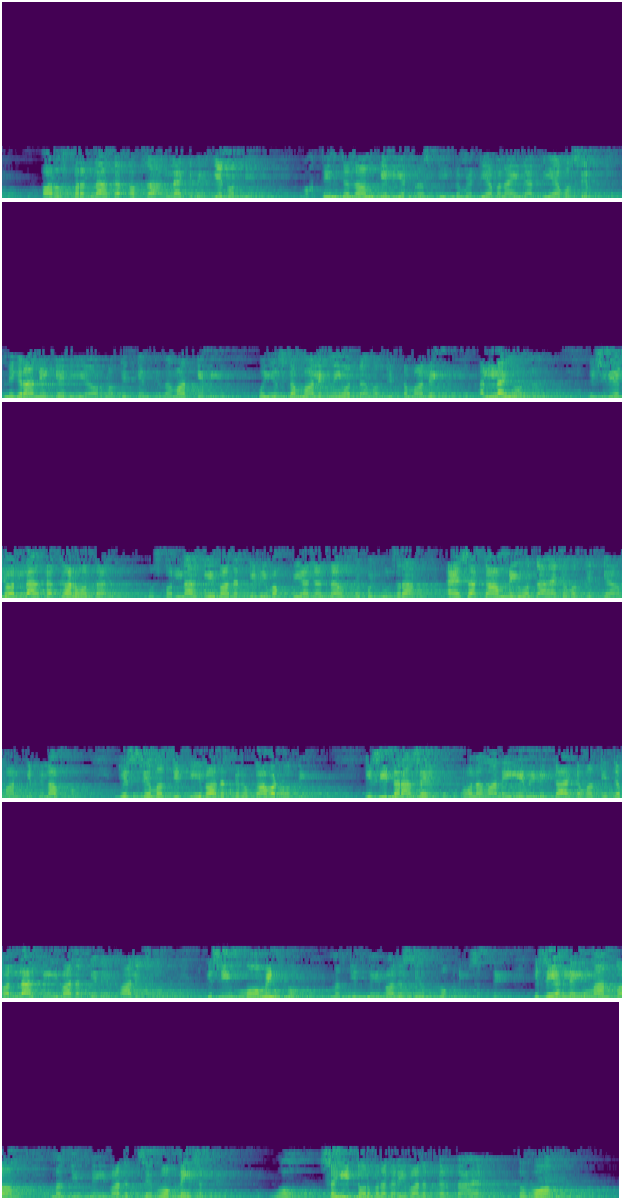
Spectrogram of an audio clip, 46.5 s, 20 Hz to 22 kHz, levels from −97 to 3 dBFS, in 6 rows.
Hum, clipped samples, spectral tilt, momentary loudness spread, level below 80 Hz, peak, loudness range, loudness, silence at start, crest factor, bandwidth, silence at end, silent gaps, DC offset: none; under 0.1%; -1.5 dB/octave; 14 LU; -70 dBFS; -4 dBFS; 4 LU; -23 LUFS; 0 s; 20 dB; 6 kHz; 0 s; none; under 0.1%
